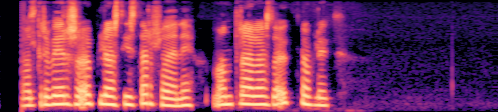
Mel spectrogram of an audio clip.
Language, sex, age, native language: Icelandic, female, 30-39, Icelandic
